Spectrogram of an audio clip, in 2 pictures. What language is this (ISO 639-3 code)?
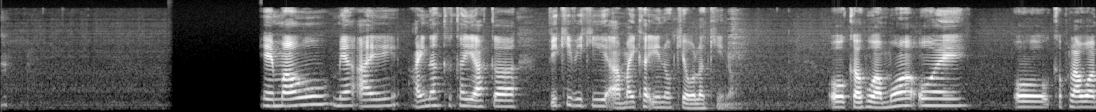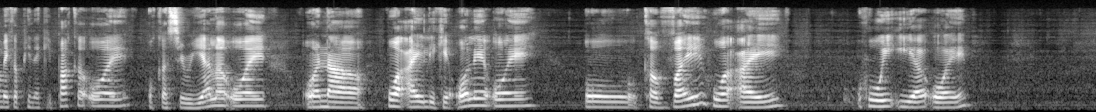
haw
